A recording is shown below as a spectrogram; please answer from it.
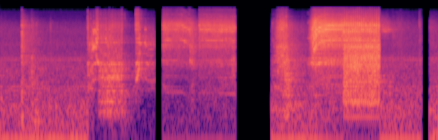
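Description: Power drill running in several short bursts on a wooden stud wall frame, its whine rising each time it spins up; the longest and loudest burst comes about two thirds of the way in. The bursts break off suddenly.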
